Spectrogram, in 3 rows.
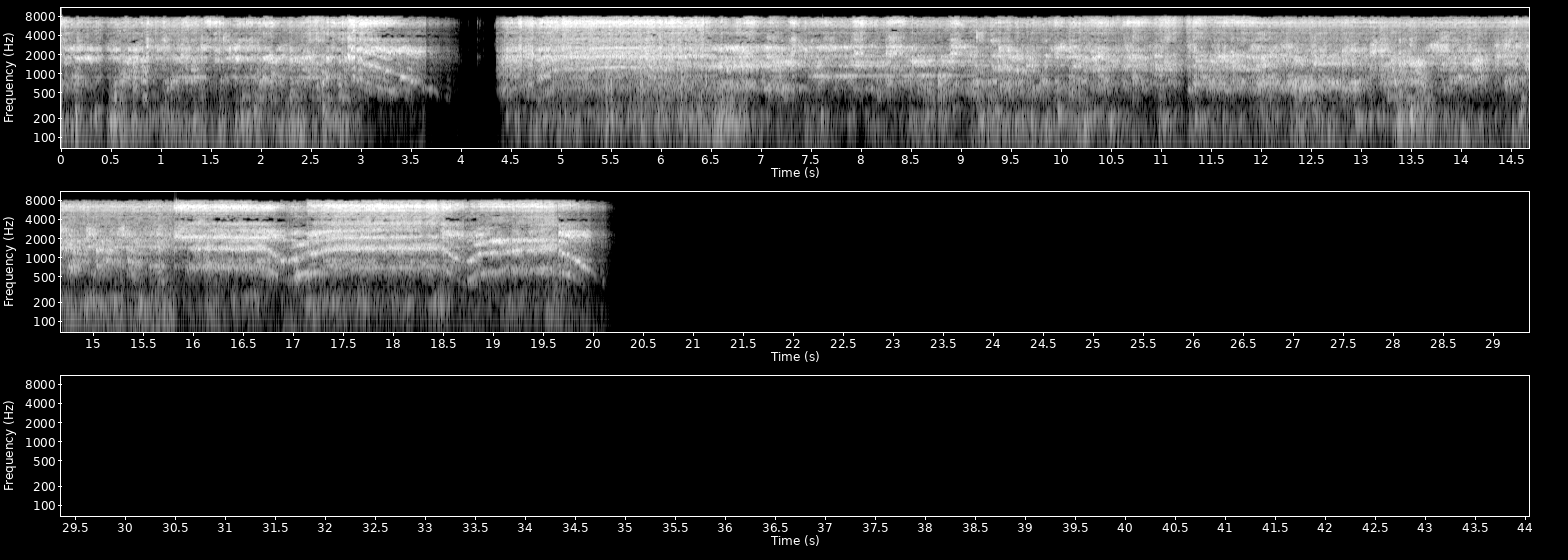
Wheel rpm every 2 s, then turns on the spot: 230, 110, 120, 170, 180, 180, 190, 190, 170, 130, 0, 0, 0, 0, 0, 0, 0, 0, 0, 0, 0, 0.
none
